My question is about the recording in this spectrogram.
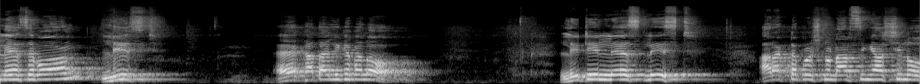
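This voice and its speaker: A man teaching English in a live online class, repeating word forms slowly so students can write them down. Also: high voice, echoey room.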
